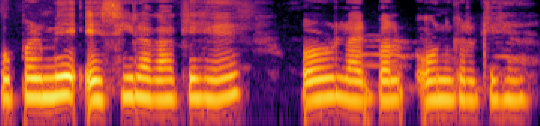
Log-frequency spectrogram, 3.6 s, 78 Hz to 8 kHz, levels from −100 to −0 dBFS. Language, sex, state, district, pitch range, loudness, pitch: Hindi, female, Arunachal Pradesh, Papum Pare, 210-230 Hz, -15 LUFS, 215 Hz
